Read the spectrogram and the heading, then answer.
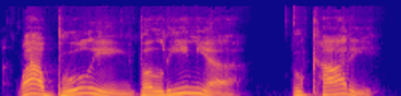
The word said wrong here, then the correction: Bugatti: Bugatti. – Bugatti.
